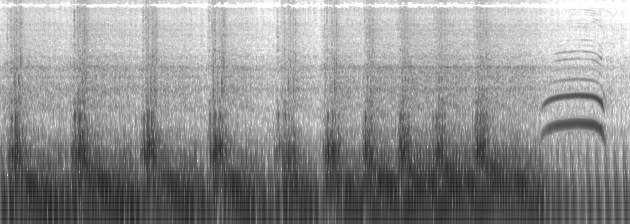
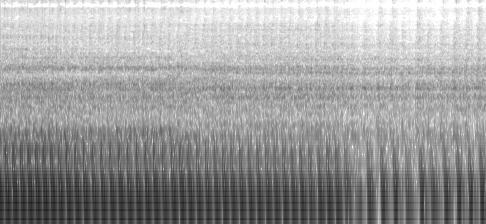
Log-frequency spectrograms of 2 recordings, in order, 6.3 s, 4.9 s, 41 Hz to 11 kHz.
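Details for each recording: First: XPro Templar X 250cc dirt bike, cold, idling after a 30mm Nibbi carburetor install and throttle cable and idle RPM adjustment; loud, even thumping idle with steady beats and no stumbling, healthy, though previously hard to idle cold. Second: XPro Templar X 250cc dirt bike with new 30mm Nibbi carburetor, idling cold after throttle cable and idle adjustment: slow loping single-cylinder thump about four beats a second, sagging toward stall. Idle set too low.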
